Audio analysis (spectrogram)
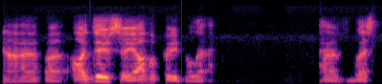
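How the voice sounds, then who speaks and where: A man joining a live stream over a bad call connection that breaks up and sounds quiet, talking in a hesitant, halting way with fillers. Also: on the low side, no room sound. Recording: dull, lo-fi remote call audio.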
